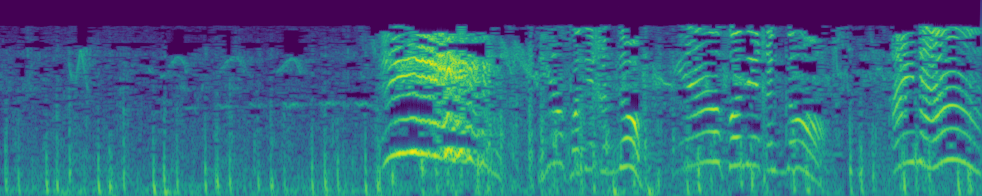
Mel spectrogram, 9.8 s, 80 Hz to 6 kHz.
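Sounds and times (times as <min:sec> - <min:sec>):
horse hooves clip-clopping: 0:00.0 - 0:09.8
horse neighing and whinnying: 0:03.8 - 0:06.9
speech: 0:03.9 - 0:04.2, 0:05.7 - 0:09.8.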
